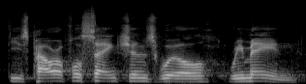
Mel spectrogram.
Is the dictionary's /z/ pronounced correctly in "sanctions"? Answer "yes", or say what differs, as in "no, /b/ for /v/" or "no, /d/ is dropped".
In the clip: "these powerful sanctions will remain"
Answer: yes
